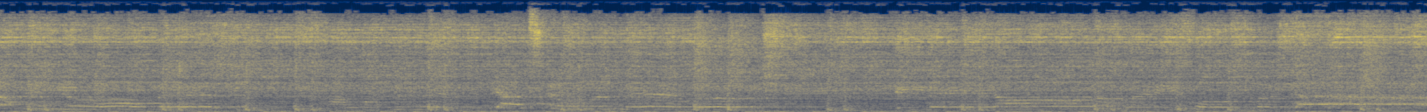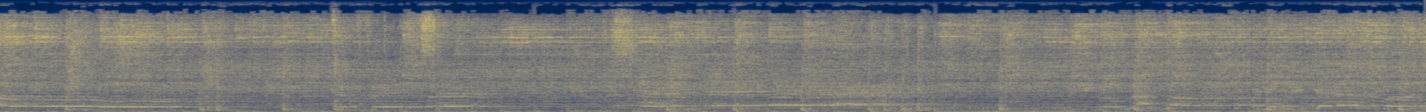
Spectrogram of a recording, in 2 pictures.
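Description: Live pop-punk band playing loud: a male singer singing and yelling over distorted electric guitars, bass and a drum kit.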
